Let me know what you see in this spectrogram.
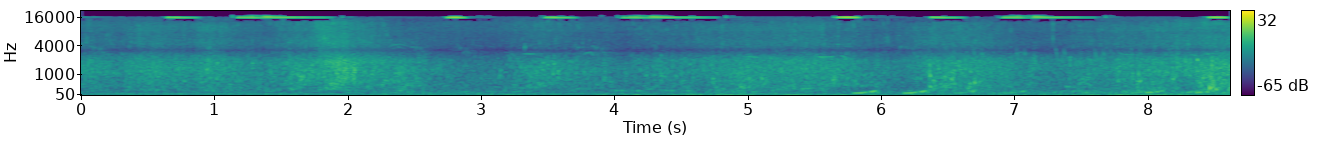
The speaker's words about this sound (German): Zu den Wellen des Meeres, die du hörst, wird gleich ein schwingender Ton hinzukommen, der dir hilft, noch schneller in die Ruhe zu kommen, noch schneller und tiefer zu entspannen.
